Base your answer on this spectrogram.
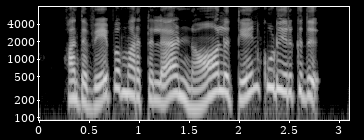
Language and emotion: Tamil, surprised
